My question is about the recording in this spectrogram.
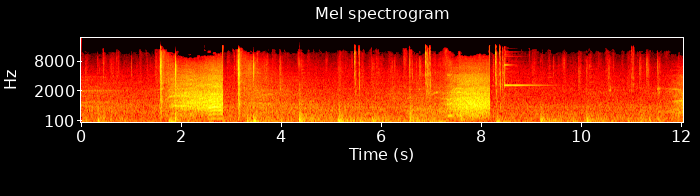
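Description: Badminton rallies: shuttlecocks struck by rackets with sharp cracks, among shoe squeaks and footfalls on the court. Two swells of crowd cheering rise as points end, about two seconds in and again around seven to eight seconds.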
